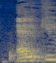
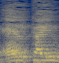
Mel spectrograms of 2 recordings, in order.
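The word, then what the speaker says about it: alkyl: অ্যালকিল মূলক, KYL। ঠিক আছে, অ্যালকিল মূলক। আবার উচ্চারণ ভেদে এটাকে অ্যালকাইল মূলক অনেকে বলে থাকে।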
